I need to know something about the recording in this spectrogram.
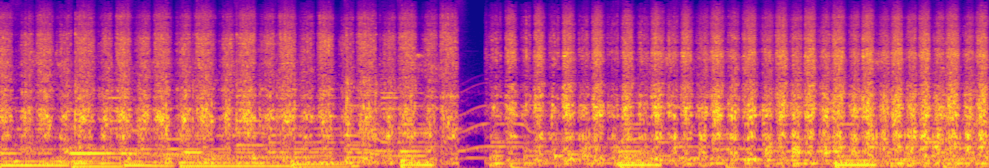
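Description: A grater rasps rhythmically against a vegetable.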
